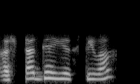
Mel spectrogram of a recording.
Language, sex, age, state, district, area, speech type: Sanskrit, female, 60+, Maharashtra, Wardha, urban, conversation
